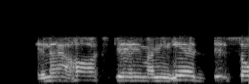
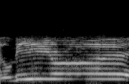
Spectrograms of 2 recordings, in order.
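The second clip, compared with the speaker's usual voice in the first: higher, drawn-out "Leroy" call; Leroy call on request; 5 semitones higher than usual. Shown as a demonstration. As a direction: stretch the name out long as a show catchphrase. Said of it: "give me a Leroy".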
